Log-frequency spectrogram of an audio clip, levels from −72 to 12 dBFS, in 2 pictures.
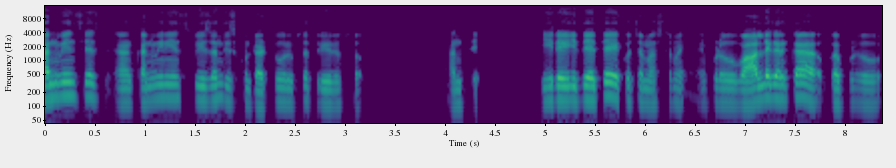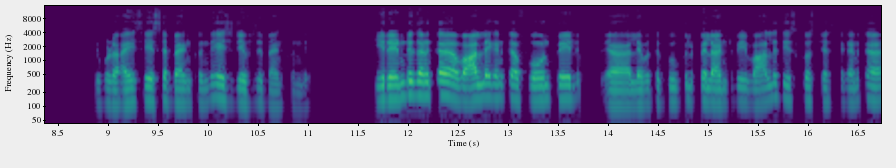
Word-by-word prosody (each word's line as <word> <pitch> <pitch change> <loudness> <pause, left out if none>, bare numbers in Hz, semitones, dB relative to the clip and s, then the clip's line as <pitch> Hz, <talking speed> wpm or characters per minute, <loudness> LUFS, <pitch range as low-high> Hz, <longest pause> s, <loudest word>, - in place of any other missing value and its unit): Conveyance 165 +4 +2
చేసి 155 -2 -3 0.2
ఆ! - - 0 0.2
Convenience 145 +3 -4
fees 135 -1 -5
అని 145 +1 -6
దీసుకుంటాడు. 120 -4 -5
2 130 - -8
రూపీసో, 120 +3 -12
3 115 - -6
రూపీసో. 110 0 -16 0.9
అంతే. 115 0 -13 0.7
ఈడ 135 +1 -4 0.2
ఇదైతే 140 +5 +2 0.2
కొంచెం 130 -2 -8
నష్టమే. 120 +1 -14 0.2
ఇప్పుడు 120 +1 -9 0.2
వాళ్ళే 130 +6 +7
గనుక 145 0 -2 0.3
ఒకప్పుడు 120 0 -7 0.7
ఇప్పుడు 120 -1 -5 0.2
ఐసీఐసీఐ 130 +2 -3
బ్యాంక్ 120 -1 -1
ఉంది, 135 +6 -10
హెచ్‌డీ‌ఎఫ్‌సీ 125 -2 -3
బ్యాంక్ 105 0 -9
ఉంది, 95 - -23 0.7
ఈ - - 0
2 155 +5 +6
గనక 165 -1 +4 0.3
వాళ్ళే 140 +4 +7
గనక 150 0 -5 0.2
ఫోన్‌పే 140 +1 +1 0.5
ఆ! - - +5 0.2
లేపోతే 115 +2 -5
గూగుల్ 130 +2 -10
పే 135 - +2
లాంటివి 120 +2 -1
వాళ్ళే 125 +6 -1
తీసుకొచ్చేస్తే 135 -2 -10
గనక 130 +3 -10
130 Hz, 145 wpm, -24 LUFS, 120-145 Hz, 0.9 s, వాళ్ళే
